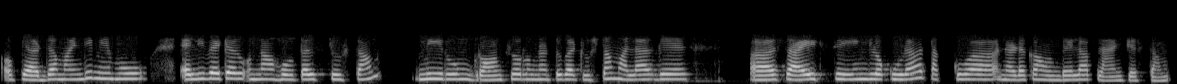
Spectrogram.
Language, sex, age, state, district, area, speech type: Telugu, female, 18-30, Telangana, Bhadradri Kothagudem, urban, conversation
